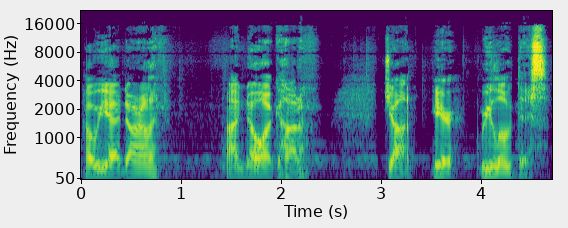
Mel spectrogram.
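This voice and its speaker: A man's voice: on the low side, fairly even intonation, unhurried. A man acting a commanding rural family man in an audio horror drama, barking folksy orders. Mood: firm, confident. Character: commanding rural family man rallying kin to shoot invaders. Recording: loud music behind the voice.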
